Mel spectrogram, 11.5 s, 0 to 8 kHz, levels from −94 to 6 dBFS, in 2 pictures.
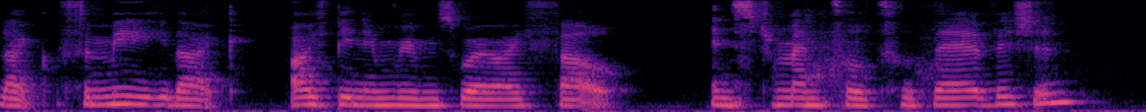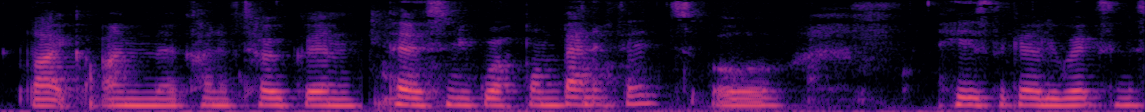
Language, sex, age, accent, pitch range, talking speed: English, female, 20-39, British, 185-205 Hz, 185 wpm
